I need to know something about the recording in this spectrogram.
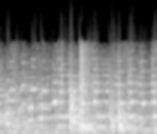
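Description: Orchestral film-score music, a woodwind-led melody, with two heavy struck accents about half a second apart, starting about a second in.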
